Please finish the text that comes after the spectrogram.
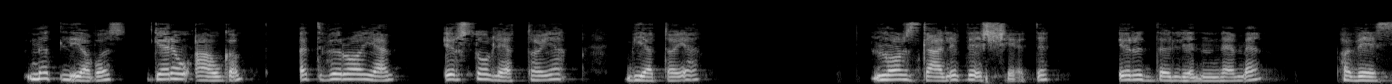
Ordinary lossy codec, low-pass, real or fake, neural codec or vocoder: MP3, 32 kbps; 7.2 kHz; fake; codec, 16 kHz, 16 kbps, FunCodec, trained on LibriTTS, 50 frames a second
